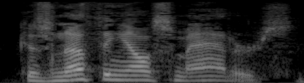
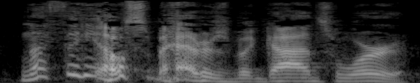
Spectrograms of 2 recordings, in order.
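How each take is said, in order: First: Said in the usual way. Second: Nothing stretched and leaned on, slow, with a laugh; stress on nothing. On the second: Acted. Preacher repeating his point to the church, stressing Nothing. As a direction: press on Nothing, slowly. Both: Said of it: "repeats the line stressed".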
